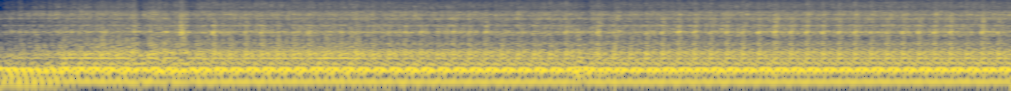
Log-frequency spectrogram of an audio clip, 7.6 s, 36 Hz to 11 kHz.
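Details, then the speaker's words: Audi B6 S4 with VF Engineering supercharger, cold start idle after flashing Jackal Motorsport base tune, not run for a while, camera at rear of car: strong even low rumble, steady idle beat, no ticks or knocks; normal cold start idle. "i guess the moment of truth is let's hear a cold start a true cold start"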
